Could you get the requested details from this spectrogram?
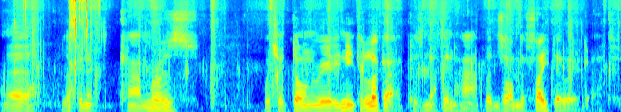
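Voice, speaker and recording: Over noticeable background noise, a man with a South Welsh accent talks at a moderate pace in a monotone, flat intonation, his loudness swinging widely. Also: fairly low pitch for a man. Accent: South Welsh valleys. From South Wales, the valleys. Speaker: security officer vlogger. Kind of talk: casual walking vlog chat. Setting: outdoors, walking through dark forest at night.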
